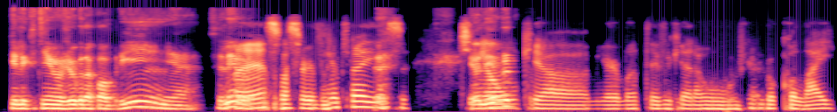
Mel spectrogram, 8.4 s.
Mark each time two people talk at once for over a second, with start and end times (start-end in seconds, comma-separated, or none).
none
